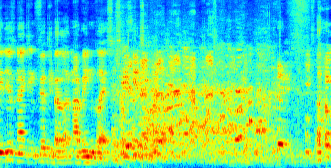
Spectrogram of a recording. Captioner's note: audience laughing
